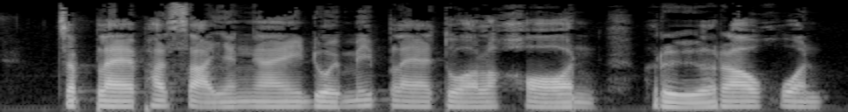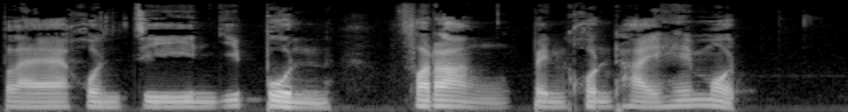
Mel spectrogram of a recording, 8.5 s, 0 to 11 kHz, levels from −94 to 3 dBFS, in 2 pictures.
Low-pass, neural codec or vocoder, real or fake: 9.9 kHz; none; real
